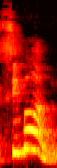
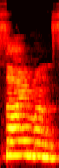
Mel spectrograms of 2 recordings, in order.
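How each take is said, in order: First: The name is pronounced the Spanish way. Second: The name is pronounced the English way. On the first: The speaker calls it wrong. "like your name in Spanish" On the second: The speaker calls it right. "And then I realized that, oh, it's Simon Says"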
